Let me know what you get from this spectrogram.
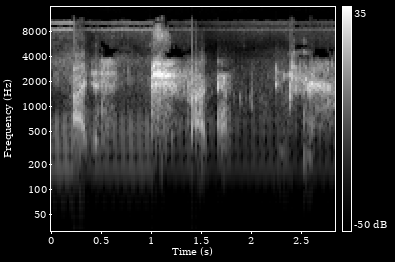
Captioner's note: sighs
